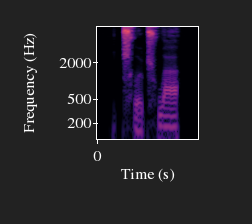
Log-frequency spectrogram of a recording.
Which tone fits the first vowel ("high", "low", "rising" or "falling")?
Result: low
